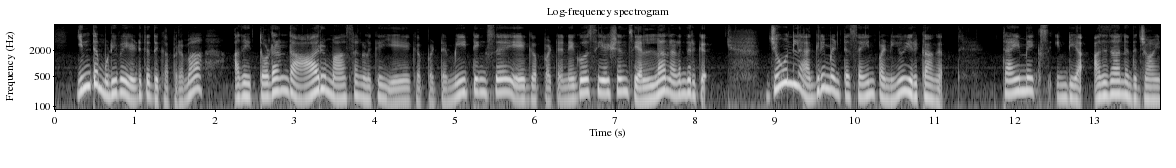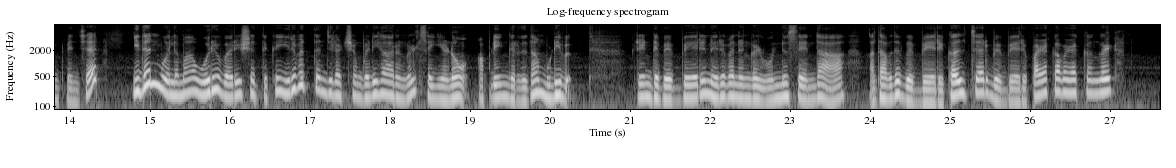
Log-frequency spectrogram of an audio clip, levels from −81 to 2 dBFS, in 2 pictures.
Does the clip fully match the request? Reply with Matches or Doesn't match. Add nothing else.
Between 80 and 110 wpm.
Matches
